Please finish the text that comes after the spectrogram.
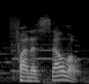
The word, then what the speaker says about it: Funicello: And we didn't even say Funicello then. My mom and dad sort of Americanized it and pronounced it Funicello.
